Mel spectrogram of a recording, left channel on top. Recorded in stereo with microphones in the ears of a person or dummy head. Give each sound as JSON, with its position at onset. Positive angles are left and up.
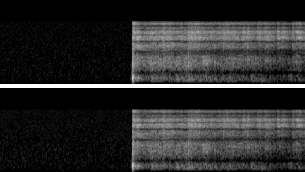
{"t": 1.3, "sound": "breaking glass", "side_deg": 20}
